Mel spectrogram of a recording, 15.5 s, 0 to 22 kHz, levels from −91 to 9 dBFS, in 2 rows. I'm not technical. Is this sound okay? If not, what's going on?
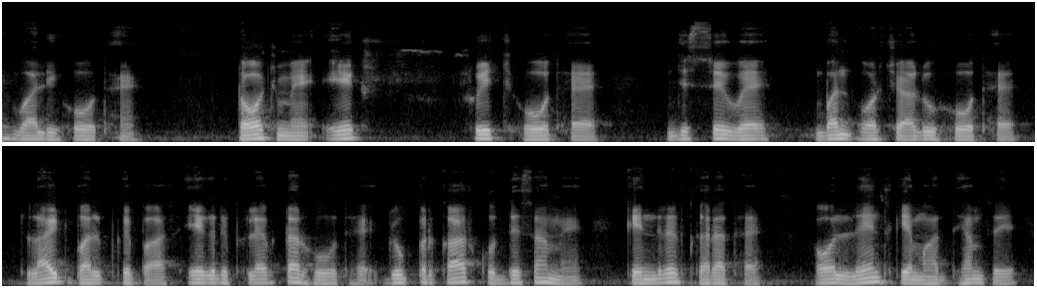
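Yes, the speech sounds fine; nothing is wrong.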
